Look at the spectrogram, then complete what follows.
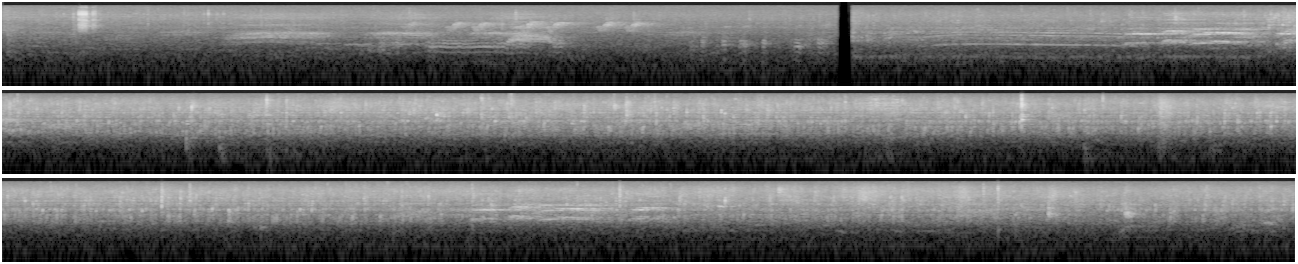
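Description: A rooster crowing a couple of seconds in and again briefly later. From about eight seconds in, food cooking over a wood-fired clay stove makes a steady hiss with small crackles.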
